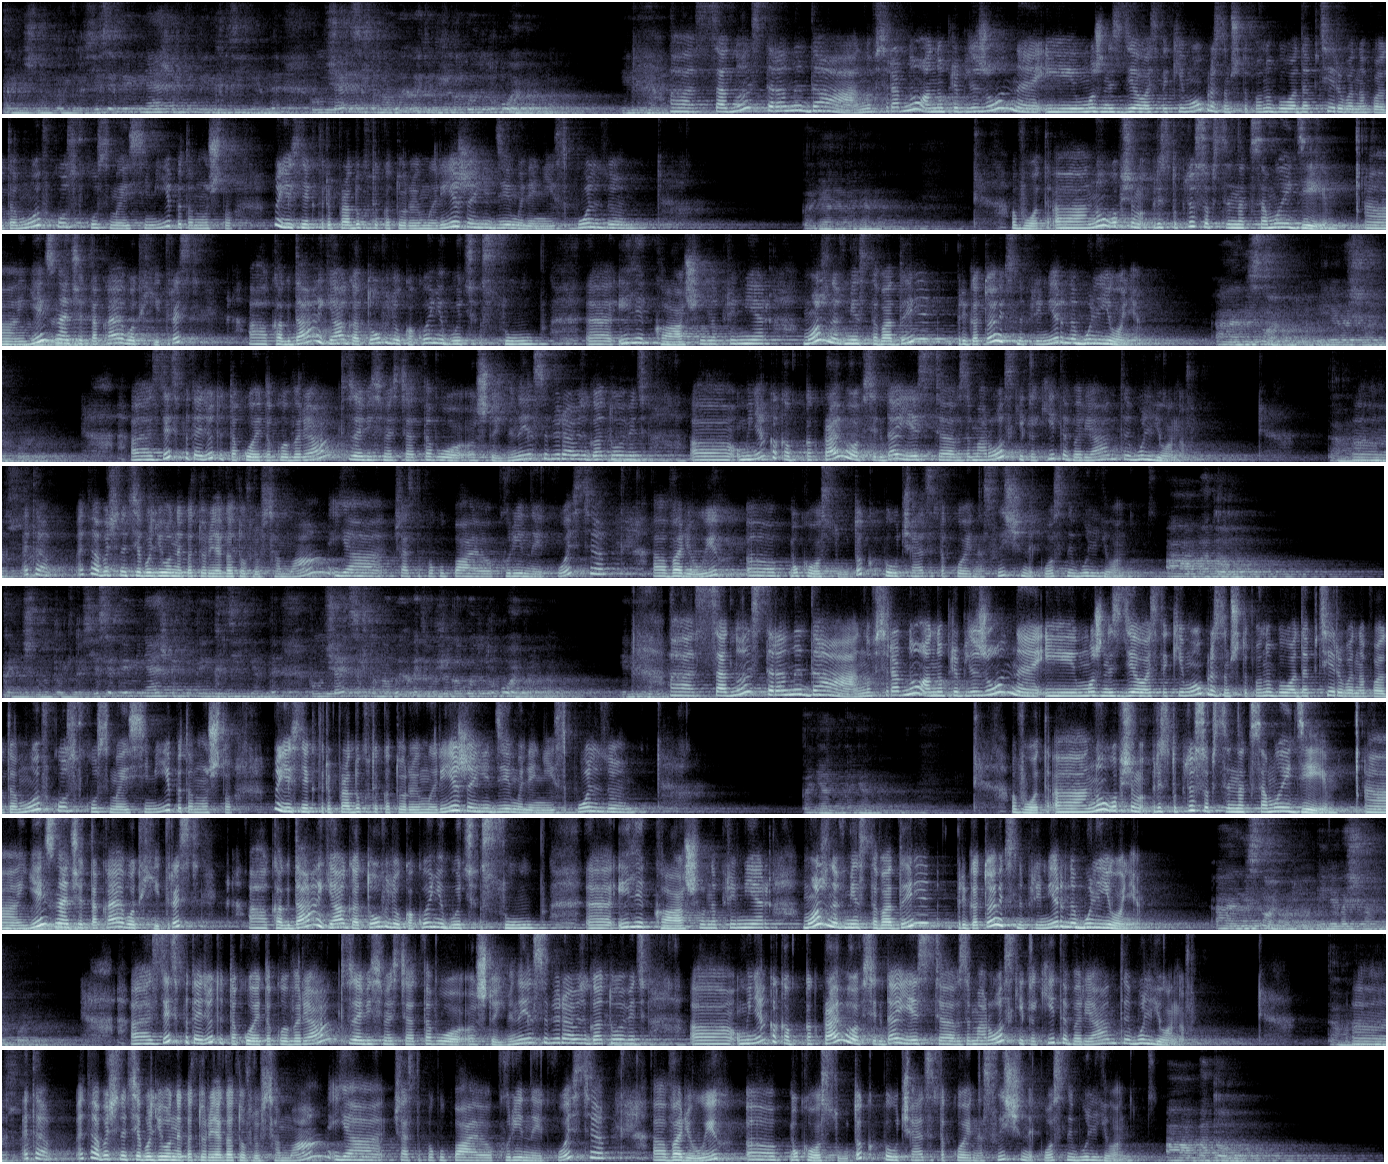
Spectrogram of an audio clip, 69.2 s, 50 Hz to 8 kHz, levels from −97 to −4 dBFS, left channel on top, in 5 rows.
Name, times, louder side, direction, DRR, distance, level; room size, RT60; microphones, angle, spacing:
voice 1, 0.0-5.6 6.2-6.5 19.3-19.5 21.8-22.7 27.7-28.4 39.8-41.8 47.5-47.9 54.8-55.7 67.0-67.7, equal, 35° right, -5 dB, 3.5 m, -38 dB
voice 2, 6.3-20.2 20.5-20.6 23.5-27.2 27.5-29.5 30.0-37.0 37.2-39.1 42.3-53.4 55.0-66.7, right 2 dB, 50° right, 12 dB, 0.7 m, -29 dB
27.5 x 10.0 x 9.3 m, 2.6 s
head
